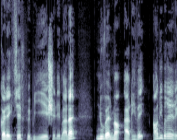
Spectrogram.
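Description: A man's bright, sharp voice at a medium pitch, with lively intonation and a moderate pace, against a quiet background. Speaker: radio host. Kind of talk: radio book show hosting.

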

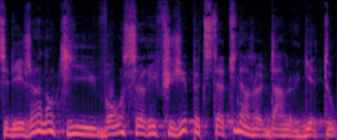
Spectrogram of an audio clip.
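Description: Here a man speaks with lively intonation. His voice is somewhat breathy. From Quebec, Drummondville. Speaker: novelist and municipal councillor. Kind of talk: radio interview. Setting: studio. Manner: halting, repeats words.

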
